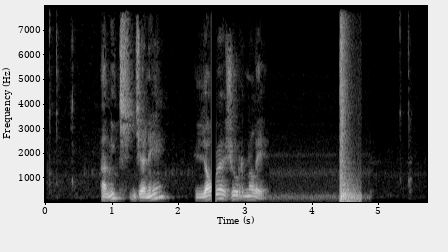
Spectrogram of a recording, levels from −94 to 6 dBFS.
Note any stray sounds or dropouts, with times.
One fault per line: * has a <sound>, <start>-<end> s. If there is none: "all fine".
* has a dropout, 2.5-2.6 s
* has a thud, 4.4-4.8 s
